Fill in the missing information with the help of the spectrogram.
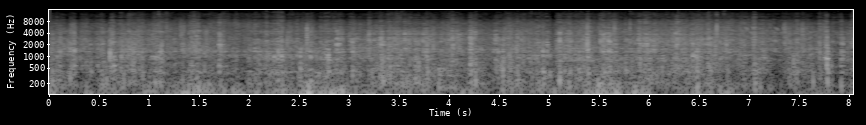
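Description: Hooves of a pair of Hallikar bullocks stepping on freshly ploughed soil as they pull a plough, with the plough dragging through the earth and a low rumble throughout. A louder thump comes about two and a half seconds in.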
